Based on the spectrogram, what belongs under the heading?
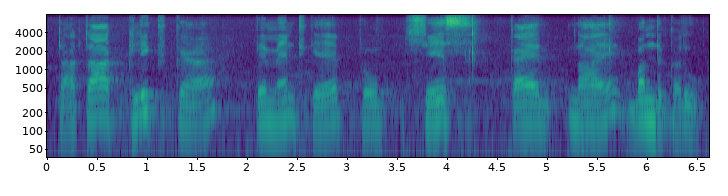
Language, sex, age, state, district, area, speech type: Maithili, male, 60+, Bihar, Madhubani, urban, read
